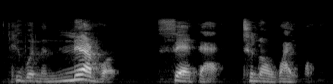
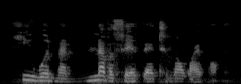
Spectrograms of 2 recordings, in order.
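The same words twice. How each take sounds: First: Louder, stress on never; emphatic repeat. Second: Softer, lower under-breath remark; muttered aside. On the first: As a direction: punch it out for the room. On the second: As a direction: say it low to yourself first. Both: Shown as a demonstration. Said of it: "repeated louder".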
